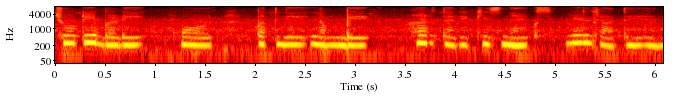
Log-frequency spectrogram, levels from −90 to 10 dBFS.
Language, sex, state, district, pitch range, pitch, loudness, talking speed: Hindi, female, Rajasthan, Bikaner, 220-250 Hz, 225 Hz, -22 LUFS, 120 wpm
